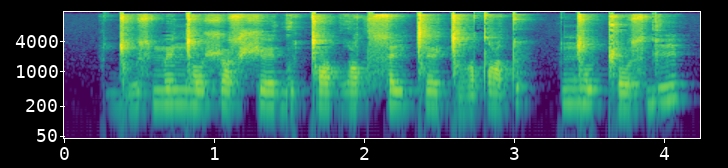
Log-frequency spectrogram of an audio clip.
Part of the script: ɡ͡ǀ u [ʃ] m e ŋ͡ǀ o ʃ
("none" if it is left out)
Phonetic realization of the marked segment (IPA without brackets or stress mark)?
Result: s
